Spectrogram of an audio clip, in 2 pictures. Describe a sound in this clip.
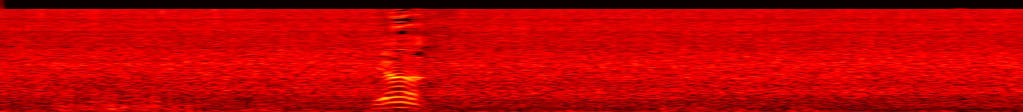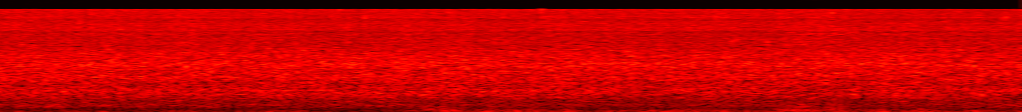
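Water splashes as a man wades through the current.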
